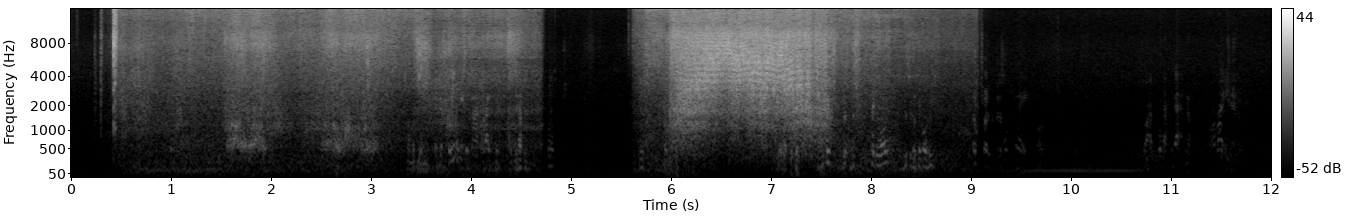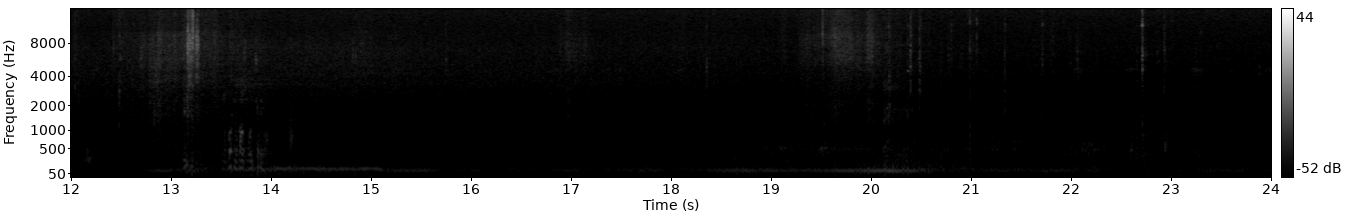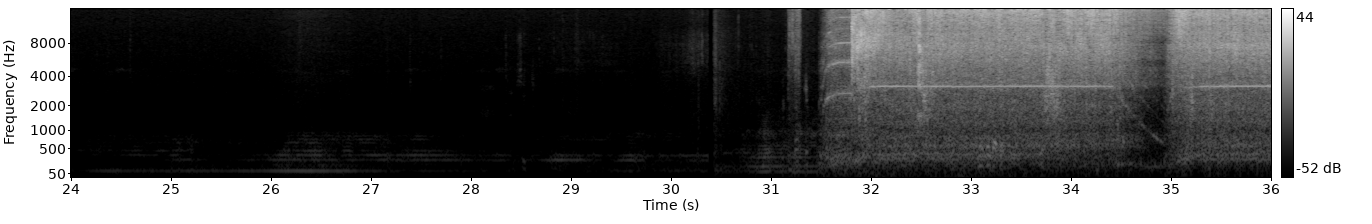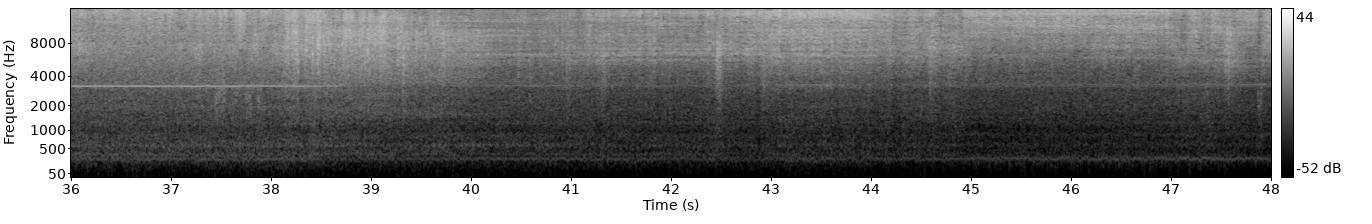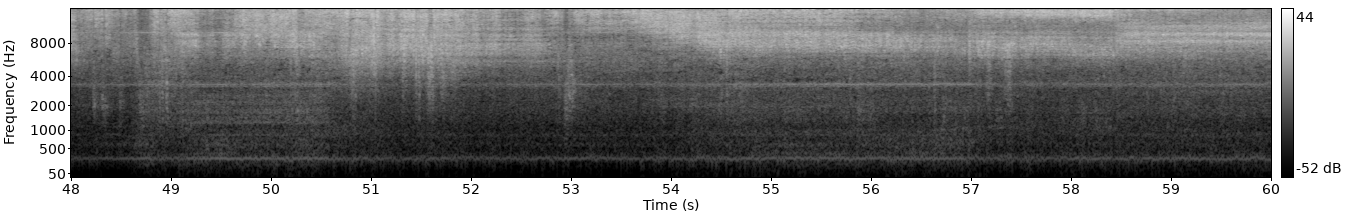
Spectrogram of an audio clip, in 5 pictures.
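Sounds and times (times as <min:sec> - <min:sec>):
pressure washer water jet hissing: 0:00.4 - 0:04.8, 0:05.7 - 0:09.0, 0:31.5 - 1:00.0
low hum: 0:24.0 - 0:33.3.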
